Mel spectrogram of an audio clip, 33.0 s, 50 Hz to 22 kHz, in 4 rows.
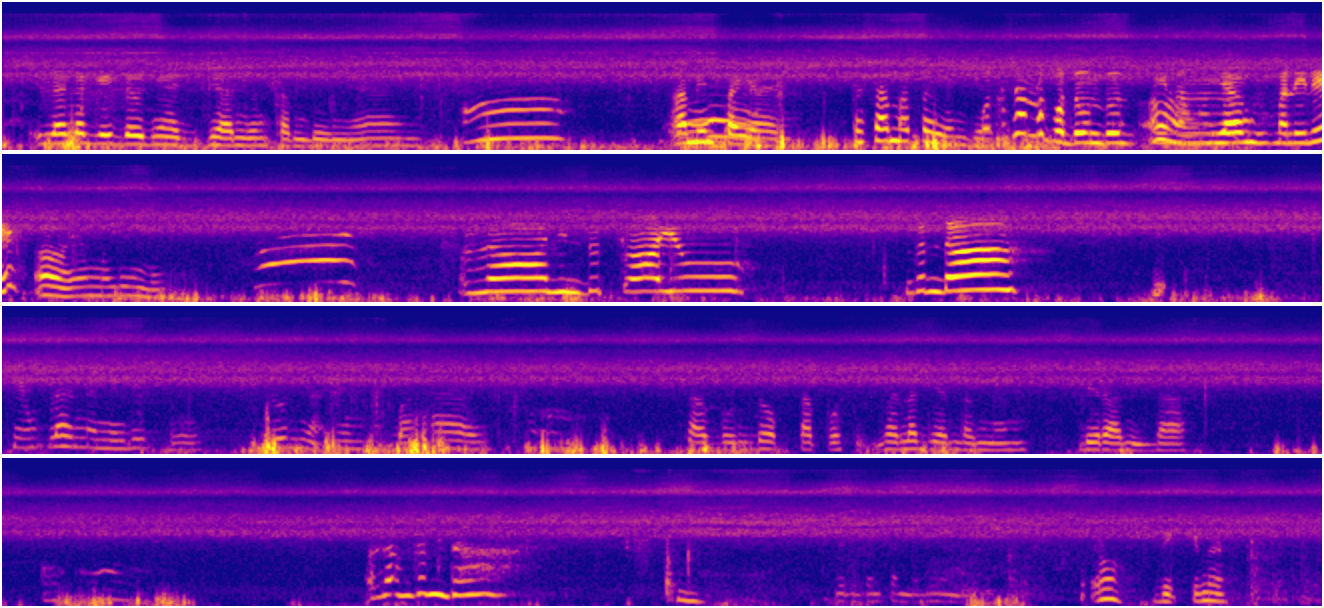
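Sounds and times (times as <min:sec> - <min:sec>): voices talking: 0:00.0 - 0:13.0, 0:13.8 - 0:14.7, 0:16.5 - 0:23.9, 0:25.0 - 0:25.8, 0:27.0 - 0:28.1, 0:29.9 - 0:32.5
insects buzzing: 0:00.0 - 0:33.0
short high-pitched calls: 0:09.7 - 0:10.6.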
